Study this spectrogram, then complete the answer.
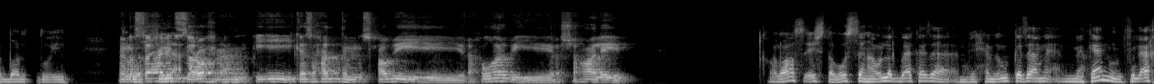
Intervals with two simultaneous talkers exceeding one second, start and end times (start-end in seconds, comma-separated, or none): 1.2-2.4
